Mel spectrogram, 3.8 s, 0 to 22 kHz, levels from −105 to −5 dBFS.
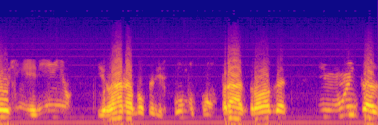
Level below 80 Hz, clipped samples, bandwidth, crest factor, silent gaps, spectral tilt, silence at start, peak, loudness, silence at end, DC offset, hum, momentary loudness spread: -48 dBFS; under 0.1%; 6.2 kHz; 12 dB; none; -8 dB/octave; 0 s; -6 dBFS; -19 LUFS; 0 s; under 0.1%; none; 18 LU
